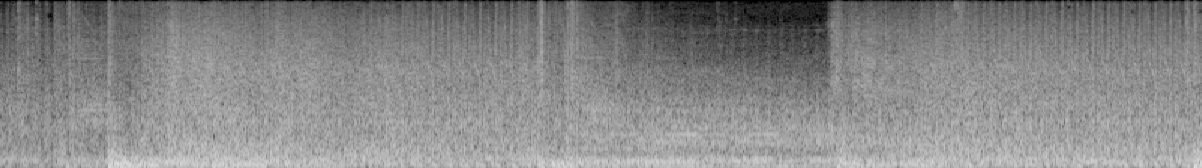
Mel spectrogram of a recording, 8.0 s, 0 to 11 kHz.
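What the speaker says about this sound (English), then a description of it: "They keep shooting down my rockets" Dense, loud gunfire and booming blasts from a Half-Life 2 Synergy co-op firefight, meant to bring down incoming rockets, roar almost continuously after a brief quieter start with no talk over it.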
